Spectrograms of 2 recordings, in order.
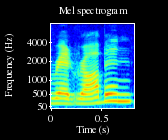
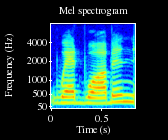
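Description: First: The R sounds are said as clear R sounds. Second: The R sounds are replaced by W sounds. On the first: The speaker calls it right. "instead of red robin" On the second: The speaker calls it wrong. "you might say W for R"

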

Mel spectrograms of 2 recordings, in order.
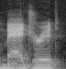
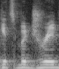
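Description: First: The name is said the local Midwest way. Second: The name is said the standard Spanish way. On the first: It names the town in Missouri. "but it's New Madrid in Missouri" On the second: It names the city in Spain. "it's Madrid, Spain"

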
